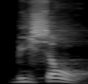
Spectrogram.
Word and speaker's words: Bisson: Just, Chairman, for everyone's benefit, it's pronounced Bisson. Bisson.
